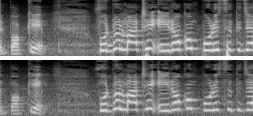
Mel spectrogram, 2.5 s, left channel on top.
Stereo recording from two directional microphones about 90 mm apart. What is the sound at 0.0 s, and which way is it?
A woman's voice, 35° left (ahead or behind).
